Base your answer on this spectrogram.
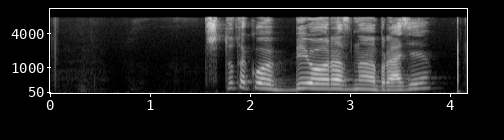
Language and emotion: Russian, positive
